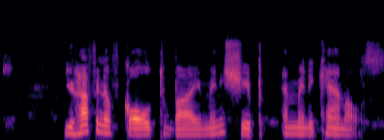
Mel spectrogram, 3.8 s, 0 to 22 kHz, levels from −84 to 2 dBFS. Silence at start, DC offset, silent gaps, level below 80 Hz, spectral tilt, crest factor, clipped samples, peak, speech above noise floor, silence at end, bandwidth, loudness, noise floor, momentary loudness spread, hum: 0.05 s; under 0.1%; none; -76 dBFS; -5 dB/octave; 24 dB; under 0.1%; -10 dBFS; 39 dB; 0 s; 8 kHz; -33 LUFS; -72 dBFS; 10 LU; none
